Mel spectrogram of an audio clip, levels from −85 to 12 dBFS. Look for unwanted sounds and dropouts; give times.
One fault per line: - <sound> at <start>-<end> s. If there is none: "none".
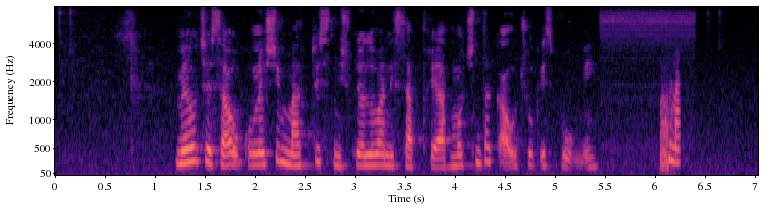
- laugh at 6.0-6.3 s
